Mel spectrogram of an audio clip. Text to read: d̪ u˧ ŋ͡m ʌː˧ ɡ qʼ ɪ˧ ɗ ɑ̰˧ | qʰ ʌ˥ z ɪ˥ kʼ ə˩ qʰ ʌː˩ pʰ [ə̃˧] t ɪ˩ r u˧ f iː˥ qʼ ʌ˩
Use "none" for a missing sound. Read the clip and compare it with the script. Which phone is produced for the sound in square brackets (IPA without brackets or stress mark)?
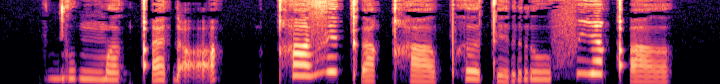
ə˧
